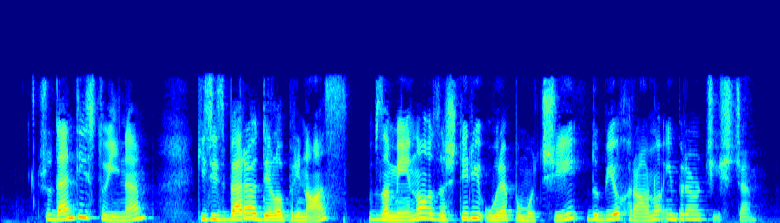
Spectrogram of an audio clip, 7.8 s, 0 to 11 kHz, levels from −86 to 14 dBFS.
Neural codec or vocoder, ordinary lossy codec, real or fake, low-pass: none; MP3, 48 kbps; real; 7.2 kHz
